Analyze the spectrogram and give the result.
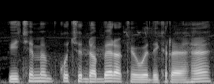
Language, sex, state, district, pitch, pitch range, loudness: Hindi, male, Jharkhand, Garhwa, 130 Hz, 115-145 Hz, -15 LUFS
